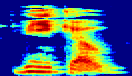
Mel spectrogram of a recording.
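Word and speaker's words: vehicle: جراوند اندر جراوند مركبه فيكل الاتش سايلنت فيك منطقه اريا اريا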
